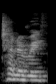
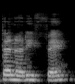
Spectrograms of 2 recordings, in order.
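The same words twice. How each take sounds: First: The name is pronounced the English way. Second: The name is pronounced the Spanish way. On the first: The speaker calls it wrong. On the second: The speaker calls it right.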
